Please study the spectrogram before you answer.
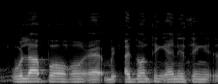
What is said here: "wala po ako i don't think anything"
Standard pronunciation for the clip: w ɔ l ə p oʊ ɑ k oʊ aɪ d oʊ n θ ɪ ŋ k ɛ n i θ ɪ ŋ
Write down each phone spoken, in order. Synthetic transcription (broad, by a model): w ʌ l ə p oʊ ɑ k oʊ aɪ d oʊ n t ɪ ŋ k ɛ n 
